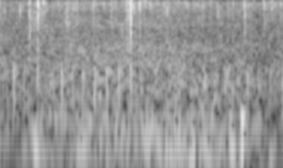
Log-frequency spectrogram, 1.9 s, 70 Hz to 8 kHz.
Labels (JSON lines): {"label": "biophony, rattle", "recorder": "SoundTrap 500"}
